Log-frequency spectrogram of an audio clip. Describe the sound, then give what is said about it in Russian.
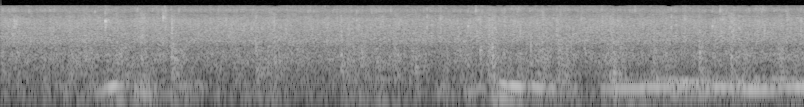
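Heavy rain pours down in a steady, dense, enveloping hiss throughout, with a faint low tone creeping in toward the end. “Ах, эти ливни, и даже если вдруг изо всех щелей дует, дует эти ливни, мы под одним зонтом против ветра шли.”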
